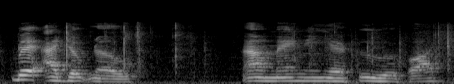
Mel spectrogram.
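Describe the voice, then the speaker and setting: A woman talks at a fairly slow pace with an American accent. Background noise is noticeable. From Southern Illinois and Southern Indiana. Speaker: retired nurse. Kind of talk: interview answer.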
